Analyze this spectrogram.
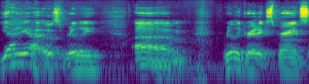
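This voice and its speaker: A man with an American accent talks at a fairly quick pace. Music plays in the background, and room echo is audible. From New Mexico, US. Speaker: coffee shop owner and barista. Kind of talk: casual interview. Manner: hesitant, many fillers.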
